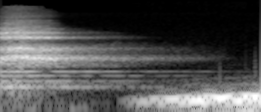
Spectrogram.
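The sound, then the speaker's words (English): A voice imitates someone breathing out: one long, breathy sigh that fades away over about a second, followed by a low, steady rumble. “right next to my ear, I hear someone just breathe out like,”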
